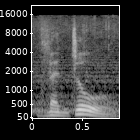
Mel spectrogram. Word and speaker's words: door: the door and you don't pronounce the letter R at the end of door. That's a silent letter in Luke's in Luke Thompson's accent, Southern Standard British English. You don't say door, the door. The door. That's in American English and other accents as well.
